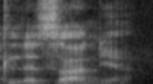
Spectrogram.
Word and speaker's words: lasagna: No, the real simile is supposed to be that the G is silent in the word lasagna, right?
